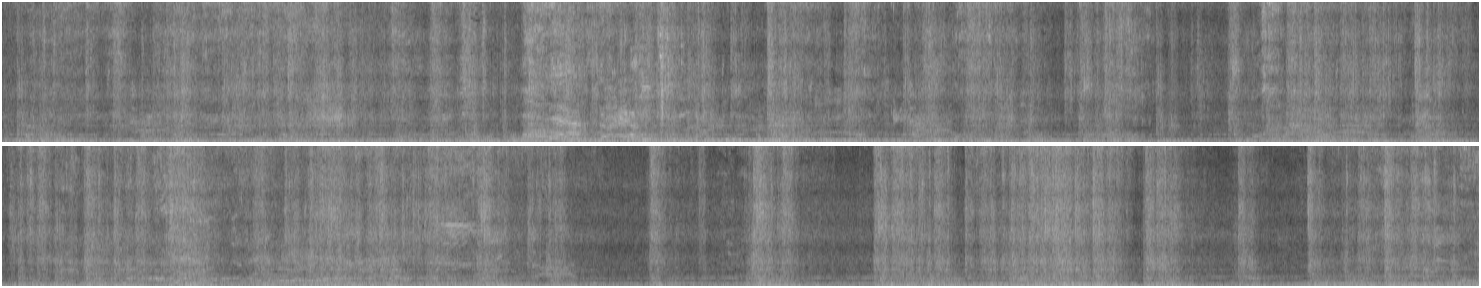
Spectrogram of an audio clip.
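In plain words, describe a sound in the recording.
Zombies groan and moan around the car.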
